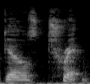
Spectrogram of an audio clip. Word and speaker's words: Girls Trip: Yeah, needless to say, I don't think he's produced anything quite like Girls Trip, but we'll get into that. This, yeah, stress on the second word.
